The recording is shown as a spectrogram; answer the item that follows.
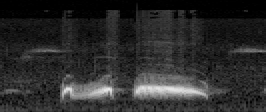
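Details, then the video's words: One spotted dove coo, used to stimulate decoy birds in training: a short rising note sliding into a hollow tone, a brief pause, then a longer steady coo fading downward. "tiếng chim cu gáy kích bổi"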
